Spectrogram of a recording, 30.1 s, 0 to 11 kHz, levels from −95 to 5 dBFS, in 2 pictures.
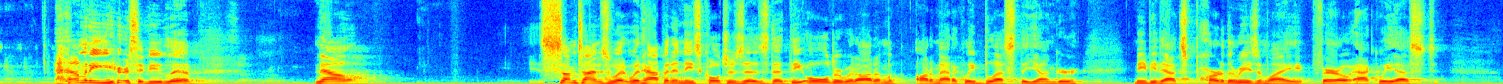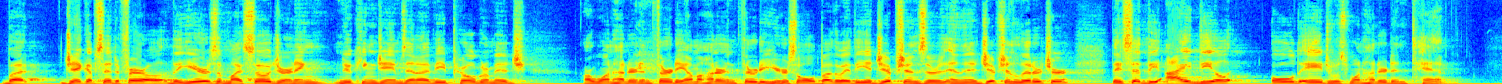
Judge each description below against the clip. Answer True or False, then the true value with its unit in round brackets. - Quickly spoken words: False (140 wpm)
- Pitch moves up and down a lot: False (3.7 semitones)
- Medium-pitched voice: True (155 Hz)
